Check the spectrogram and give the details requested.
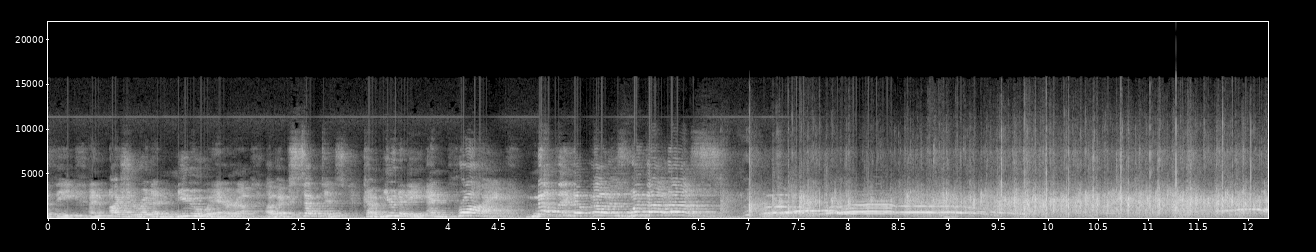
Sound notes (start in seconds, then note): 6.7 applause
